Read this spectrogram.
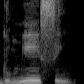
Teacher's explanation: you're going to place the stress on the second to the last syllable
